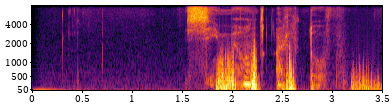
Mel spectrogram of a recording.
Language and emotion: Russian, neutral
